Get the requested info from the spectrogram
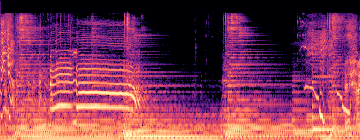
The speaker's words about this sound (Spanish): perro. Parece que necesita ayuda.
